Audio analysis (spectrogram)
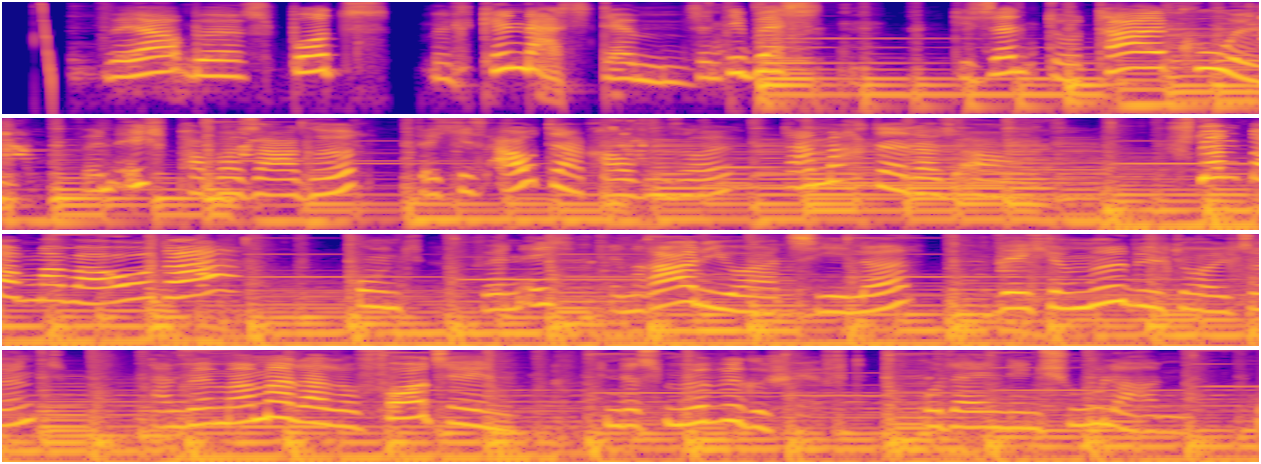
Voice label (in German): Werbung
